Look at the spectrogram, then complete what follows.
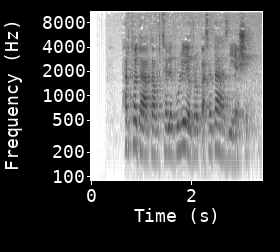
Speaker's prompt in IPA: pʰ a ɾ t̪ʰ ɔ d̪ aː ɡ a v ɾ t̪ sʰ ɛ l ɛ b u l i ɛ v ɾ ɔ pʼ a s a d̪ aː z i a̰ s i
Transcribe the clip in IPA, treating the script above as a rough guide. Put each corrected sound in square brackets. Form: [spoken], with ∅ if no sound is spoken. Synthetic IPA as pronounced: pʰ a ɾ t̪ʰ ɔ d̪ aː ɡ a v ɾ t̪ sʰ ɛ l ɛ b u l i ɛ v ɾ ɔ pʼ a s a d̪ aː z i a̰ [ʃ] i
